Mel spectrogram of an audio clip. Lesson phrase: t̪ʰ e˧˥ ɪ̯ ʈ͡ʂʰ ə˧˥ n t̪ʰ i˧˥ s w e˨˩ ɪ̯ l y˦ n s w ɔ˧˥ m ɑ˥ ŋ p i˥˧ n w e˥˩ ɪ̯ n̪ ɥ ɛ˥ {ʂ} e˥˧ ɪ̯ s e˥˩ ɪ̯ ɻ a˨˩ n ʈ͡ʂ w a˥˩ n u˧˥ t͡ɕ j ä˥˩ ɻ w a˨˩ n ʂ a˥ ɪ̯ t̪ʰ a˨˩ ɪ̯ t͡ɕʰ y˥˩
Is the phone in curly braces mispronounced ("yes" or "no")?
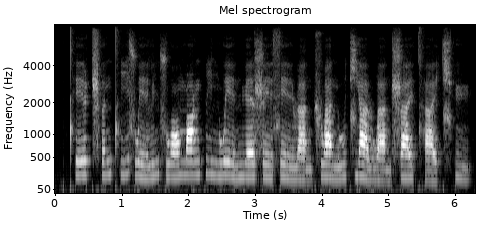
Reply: no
